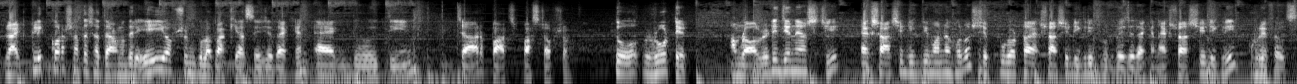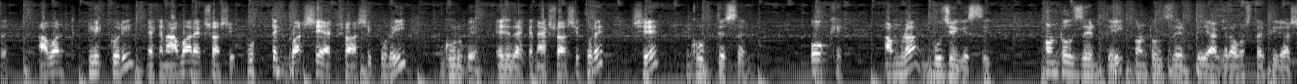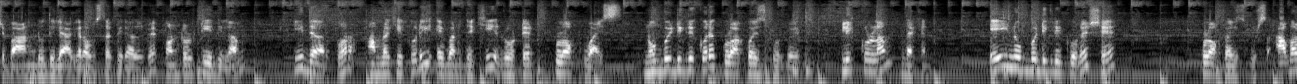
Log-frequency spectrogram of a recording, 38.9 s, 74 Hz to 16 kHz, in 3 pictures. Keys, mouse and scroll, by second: 11.1 right click, 11.1 click, 13.1 right click, 14.2 click, 16.2 right click, 17.3 click, 18.7 right click, 19.9 click, 23.2 ctrl+z, 24.5 ctrl+z, 26.1 click, 27.8 ctrl+t, 29.2 right click, 34.0 click.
